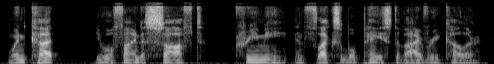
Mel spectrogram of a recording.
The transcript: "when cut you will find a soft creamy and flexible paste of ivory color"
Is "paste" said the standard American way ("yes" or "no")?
yes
